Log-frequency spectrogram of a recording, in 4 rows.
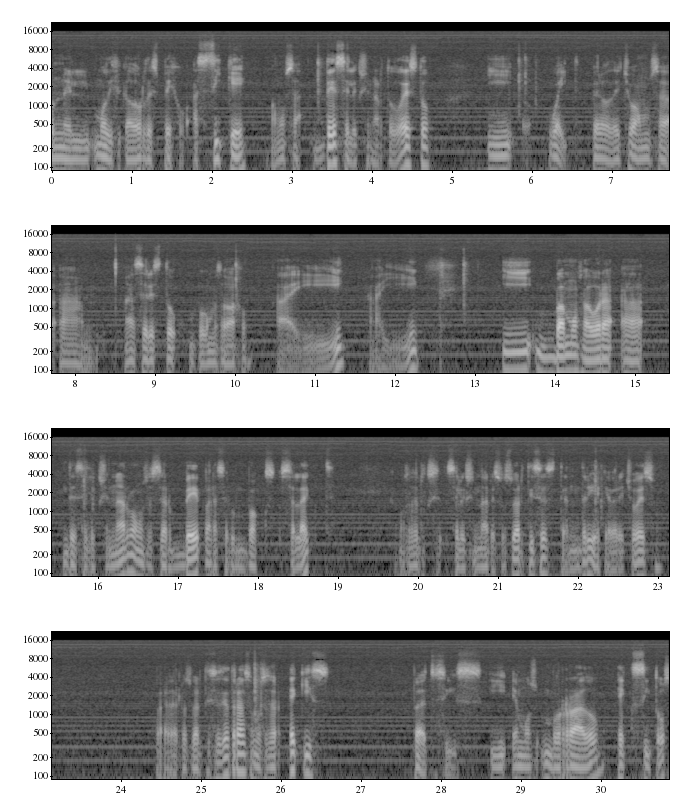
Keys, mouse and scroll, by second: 3.3 a, 5.9 ctrl+z, 9.2 click, 10.2-11.3 shift+middle drag, 12.9 a, 15.8 b, 17.4-19.6 drag, 20.7 click, 22.2 b, 23.1-24.8 drag, 25.7 x, 27.3 click, 28.3-29.4 middle drag, 29.4-30.8 drag.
